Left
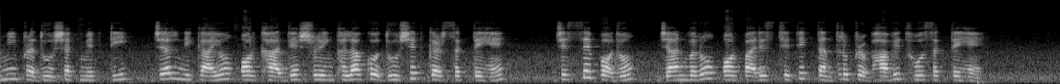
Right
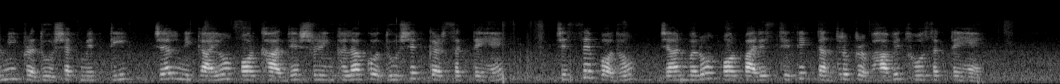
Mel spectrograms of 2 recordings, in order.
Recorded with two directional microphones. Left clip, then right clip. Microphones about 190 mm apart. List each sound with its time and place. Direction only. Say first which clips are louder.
0.0 s a woman's voice: left 5 dB; 45° left (ahead or behind)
